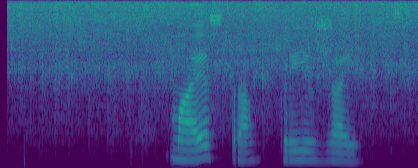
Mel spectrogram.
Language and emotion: Russian, neutral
